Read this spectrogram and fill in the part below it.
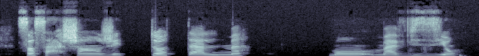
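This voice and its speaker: With a Quebec accent and lively intonation, a woman speaks at medium pitch in a bright, sharp tone, recorded dry and close with no echo against a quiet background. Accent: Québécois French. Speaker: nurse. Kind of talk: interview conversation. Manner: halting.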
